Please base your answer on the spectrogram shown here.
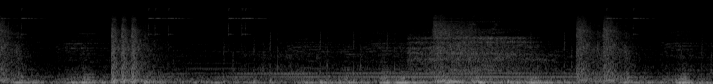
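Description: Rapid gunfire from a character shooting in the Resident Evil 2 remake, dense bursts of shots and automatic fire rattling almost continuously over game background sound, with louder volleys near the start and toward the end.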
